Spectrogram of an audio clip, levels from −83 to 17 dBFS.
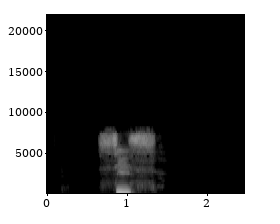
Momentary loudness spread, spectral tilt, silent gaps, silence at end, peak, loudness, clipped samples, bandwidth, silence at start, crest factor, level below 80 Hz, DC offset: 21 LU; -1 dB/octave; none; 1.1 s; -14 dBFS; -27 LUFS; under 0.1%; 8.2 kHz; 0.65 s; 18 dB; -76 dBFS; under 0.1%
